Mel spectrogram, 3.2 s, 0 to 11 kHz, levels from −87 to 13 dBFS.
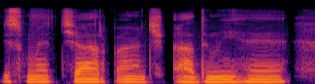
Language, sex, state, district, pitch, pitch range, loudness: Hindi, male, Himachal Pradesh, Shimla, 105 Hz, 100-110 Hz, -18 LUFS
